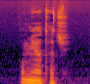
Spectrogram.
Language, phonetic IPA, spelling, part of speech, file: Polish, [pɔ̃ˈmʲjatat͡ɕ], pomiatać, verb, LL-Q809 (pol)-pomiatać.wav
